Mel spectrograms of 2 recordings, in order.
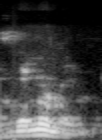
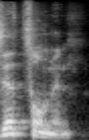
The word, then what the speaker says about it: Zitzelman: How do you properly pronounce it? Because I keep thinking Zimmerman. Nope, it's Zitzelman. Exactly the way it's spelled.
